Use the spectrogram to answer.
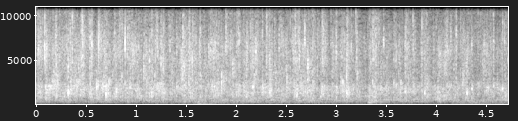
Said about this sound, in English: Let's give a round of applause to the Ashwaubenon Bowling Alley for hosting this event all weekend long.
